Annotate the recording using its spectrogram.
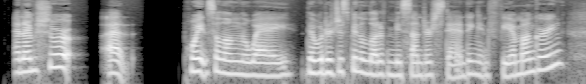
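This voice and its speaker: With an Australian accent, a woman talks at a fairly quick pace in a medium pitch with ordinary variation, over a quiet background. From Australia, Queensland. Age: 30s. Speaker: herbalist. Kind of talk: casual chat.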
